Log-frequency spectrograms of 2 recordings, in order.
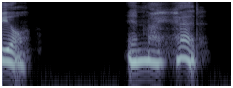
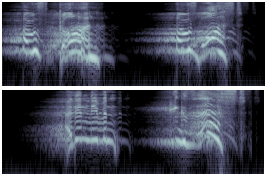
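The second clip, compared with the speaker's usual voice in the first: shaken; 11 semitones higher, 6 dB louder, slower than usual. Acted. Shaken after losing himself.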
